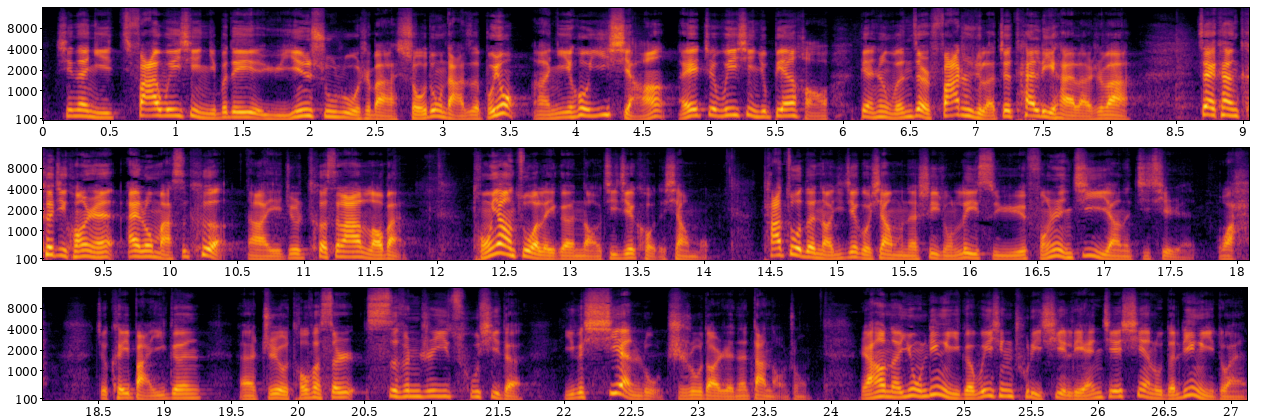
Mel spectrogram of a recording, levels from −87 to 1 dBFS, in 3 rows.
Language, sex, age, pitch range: Chinese, male, 30-49, 110-185 Hz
